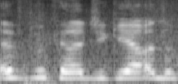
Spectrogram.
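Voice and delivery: talking while laughing, words broken up.

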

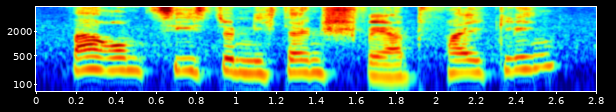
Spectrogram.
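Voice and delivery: piping, squeaky, high mouse voice. Narrator reading the mouse challenging another character: squeaky mouse voice. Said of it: "Piepste die Maus".

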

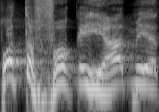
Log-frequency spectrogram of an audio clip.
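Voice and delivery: mock very high, confrontational shouted yell. Retelling shouting at an undercover soldier: retelling a shout. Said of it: "and I was shouting at him".

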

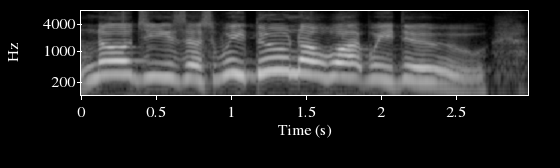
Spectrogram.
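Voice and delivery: put-on, very high, very slow, drawn-out loud yell. Retelling how a lady in a play's crowd yelled out: imitating someone yelling out loud. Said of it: "Like that, real loud".

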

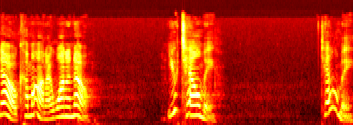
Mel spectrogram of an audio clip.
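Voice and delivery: crying, insistent tearful pleading with swooping pitch. Pressing the other speaker to reveal what was said: crying while pleading. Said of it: "Don't cry".

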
